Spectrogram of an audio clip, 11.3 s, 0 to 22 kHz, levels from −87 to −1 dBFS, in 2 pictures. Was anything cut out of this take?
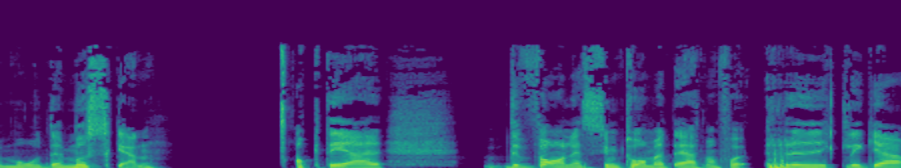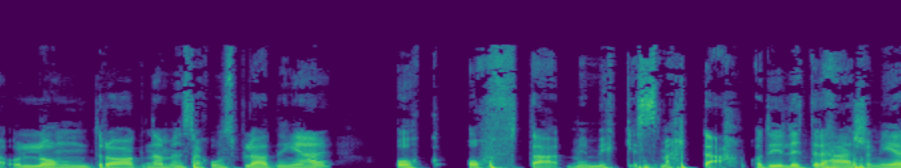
no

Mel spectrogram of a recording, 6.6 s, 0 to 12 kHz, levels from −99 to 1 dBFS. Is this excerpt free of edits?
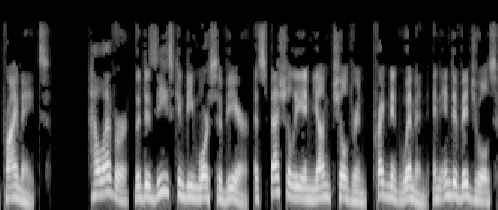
no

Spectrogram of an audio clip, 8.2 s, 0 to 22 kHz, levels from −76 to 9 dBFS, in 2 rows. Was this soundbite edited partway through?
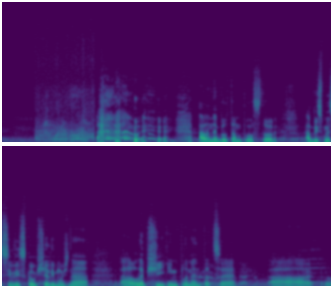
yes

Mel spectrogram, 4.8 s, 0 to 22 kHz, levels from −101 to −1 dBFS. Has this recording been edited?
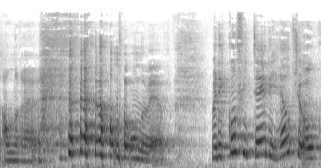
no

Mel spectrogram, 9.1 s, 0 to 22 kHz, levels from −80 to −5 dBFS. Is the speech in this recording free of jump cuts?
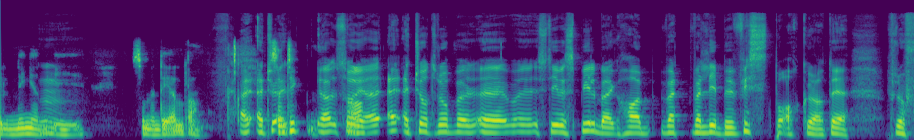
yes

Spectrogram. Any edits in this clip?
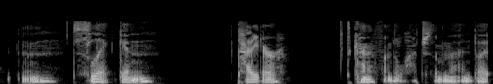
no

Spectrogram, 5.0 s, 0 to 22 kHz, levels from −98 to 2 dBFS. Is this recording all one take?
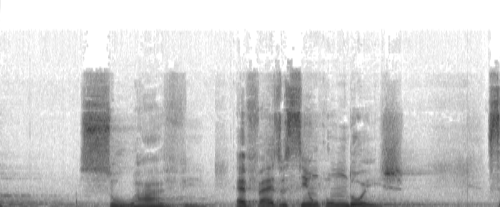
no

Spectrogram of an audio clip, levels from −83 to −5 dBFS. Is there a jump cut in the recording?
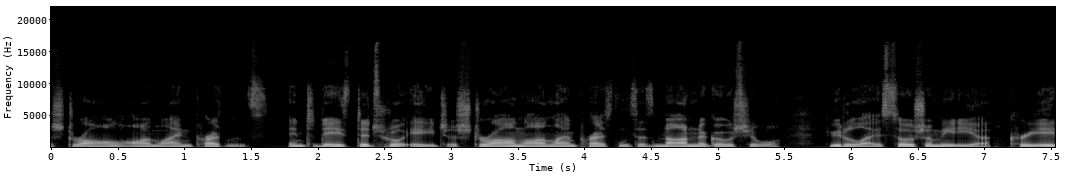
no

